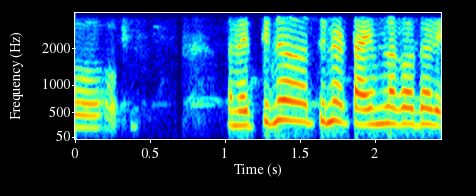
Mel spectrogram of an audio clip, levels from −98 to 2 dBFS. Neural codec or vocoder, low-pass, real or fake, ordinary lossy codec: none; 3.6 kHz; real; none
